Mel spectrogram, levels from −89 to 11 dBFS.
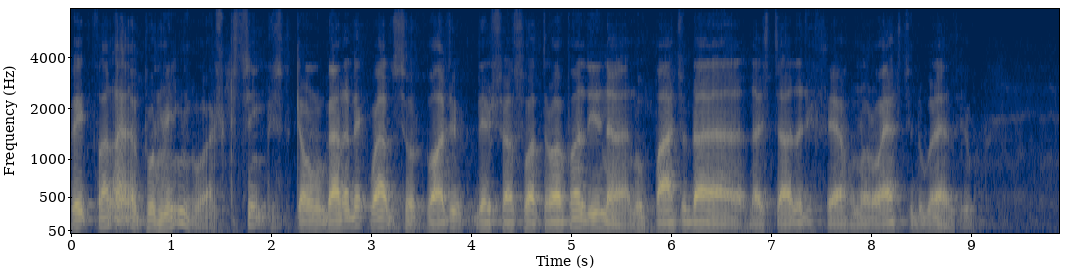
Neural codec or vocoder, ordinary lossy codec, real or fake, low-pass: codec, 16 kHz, 2 kbps, FunCodec, trained on Chinese and English, 25 frames a second; none; fake; none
